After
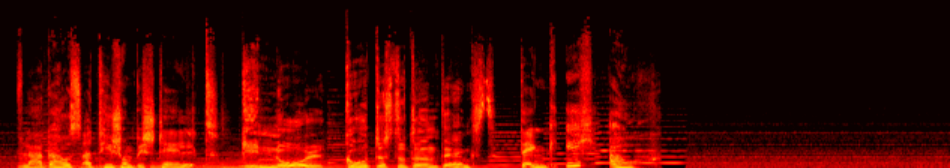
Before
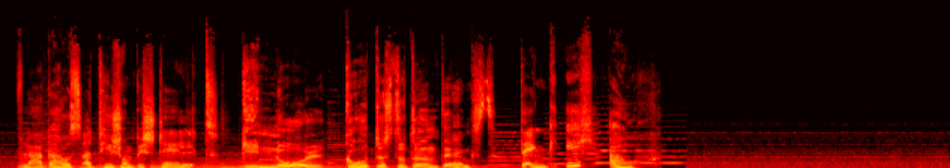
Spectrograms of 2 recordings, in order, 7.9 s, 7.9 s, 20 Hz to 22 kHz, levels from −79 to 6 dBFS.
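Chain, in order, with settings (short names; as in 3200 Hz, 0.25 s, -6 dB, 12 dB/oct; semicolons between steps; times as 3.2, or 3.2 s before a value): HPF 88 Hz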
